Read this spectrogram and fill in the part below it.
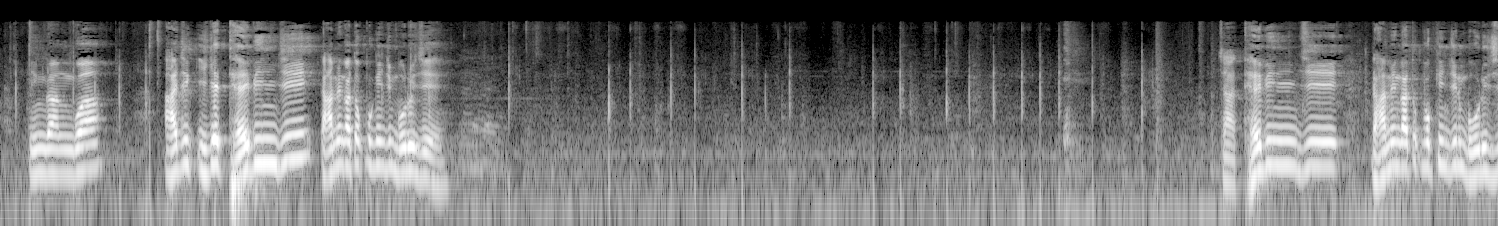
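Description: A young man lectures with animation through a microphone.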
